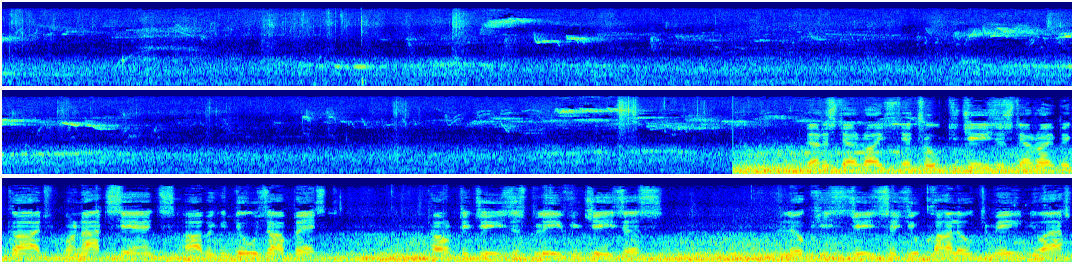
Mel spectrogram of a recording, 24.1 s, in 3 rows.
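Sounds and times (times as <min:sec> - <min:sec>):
small birds chirping: 0:00.0 - 0:15.0
low rushing background noise: 0:13.5 - 0:24.0.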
